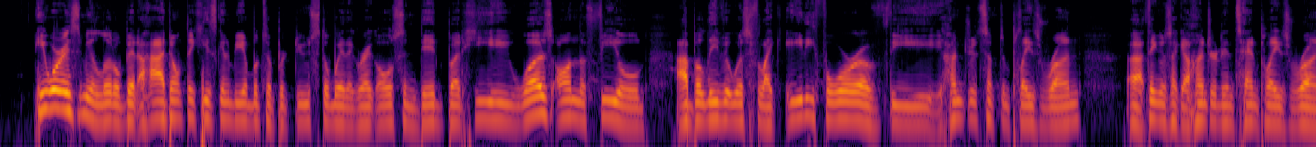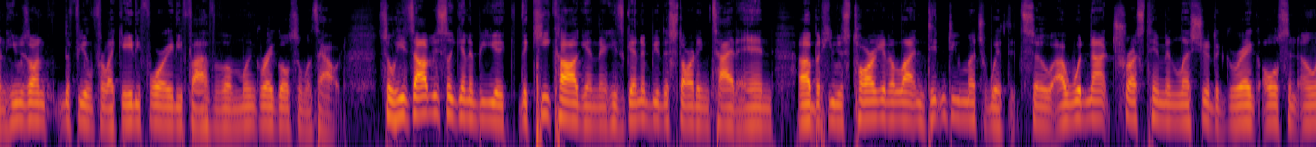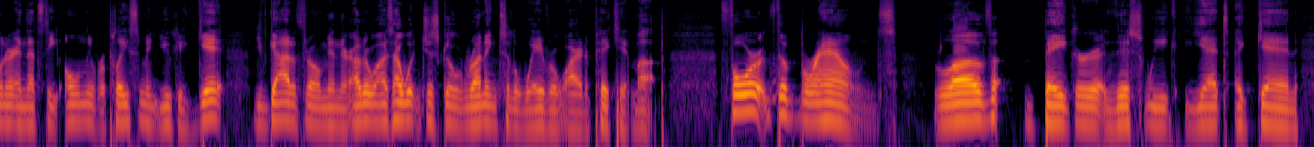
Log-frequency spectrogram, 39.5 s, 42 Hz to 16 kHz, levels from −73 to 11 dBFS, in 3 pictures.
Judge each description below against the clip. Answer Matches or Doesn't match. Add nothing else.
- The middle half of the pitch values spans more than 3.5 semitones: Doesn't match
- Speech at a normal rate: Doesn't match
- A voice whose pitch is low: Matches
